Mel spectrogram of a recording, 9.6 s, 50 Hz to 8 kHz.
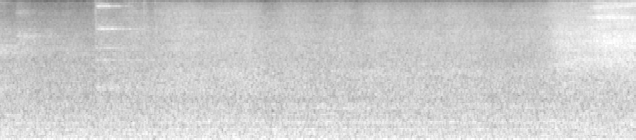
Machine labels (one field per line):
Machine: fan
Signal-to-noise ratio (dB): -6 dB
